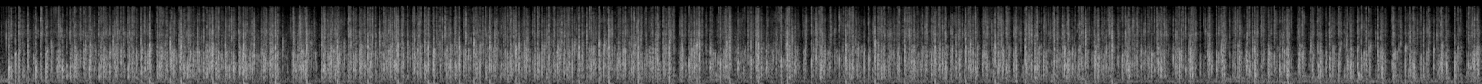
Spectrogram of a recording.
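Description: A crowd applauding, many hands clapping steadily.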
